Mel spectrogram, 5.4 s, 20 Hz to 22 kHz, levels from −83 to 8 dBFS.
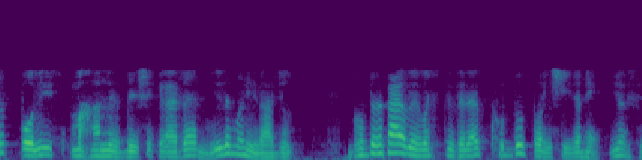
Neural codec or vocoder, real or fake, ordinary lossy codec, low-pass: codec, 16 kHz in and 24 kHz out, 0.6 kbps, FireRedTTS-2 codec; fake; MP3, 32 kbps; 3.6 kHz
